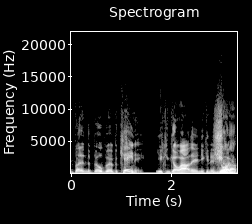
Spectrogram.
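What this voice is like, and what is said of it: Put-on Boston accent, New Zealand showing. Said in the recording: “That was a good Boston accent ... No, it wasn't. It wasn't. You still have a very thick New Zealand accent on top of it.”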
